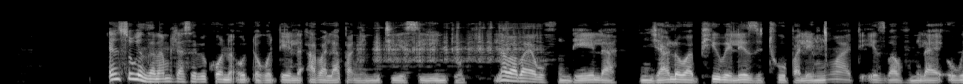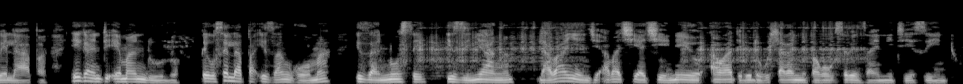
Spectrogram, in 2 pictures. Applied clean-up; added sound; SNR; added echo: classical method Wiener filter.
